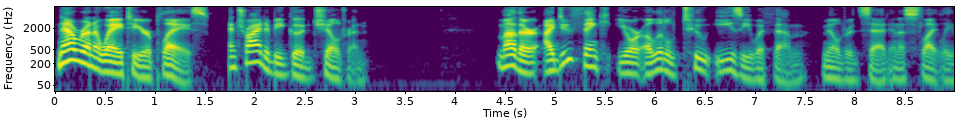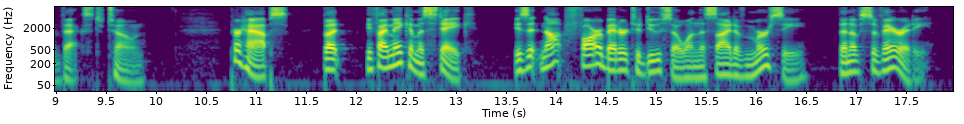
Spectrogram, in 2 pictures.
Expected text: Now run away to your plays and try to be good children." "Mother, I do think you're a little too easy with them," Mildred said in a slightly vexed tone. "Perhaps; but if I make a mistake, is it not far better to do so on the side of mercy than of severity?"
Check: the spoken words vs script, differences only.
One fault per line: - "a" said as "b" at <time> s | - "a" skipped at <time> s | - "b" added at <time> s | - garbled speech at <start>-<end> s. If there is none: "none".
- "plays" said as "place" at 1.0 s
